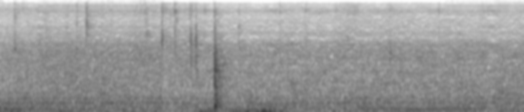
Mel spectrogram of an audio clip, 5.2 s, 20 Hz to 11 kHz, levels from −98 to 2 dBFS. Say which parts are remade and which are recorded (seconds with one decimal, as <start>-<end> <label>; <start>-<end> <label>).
0.0-1.9 recorded; 1.9-5.2 remade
